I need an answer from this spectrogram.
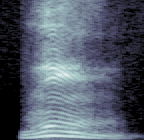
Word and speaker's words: womb: it it sounds so weird so com Thum womb womb is the mother's womb you know where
